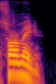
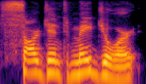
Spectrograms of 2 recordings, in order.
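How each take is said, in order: First: It is run together as one word. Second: It is said as two separate words.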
